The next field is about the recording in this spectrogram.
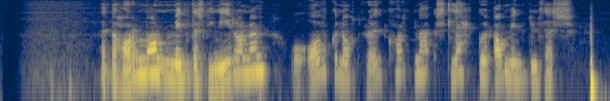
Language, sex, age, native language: Icelandic, female, 60-69, Icelandic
